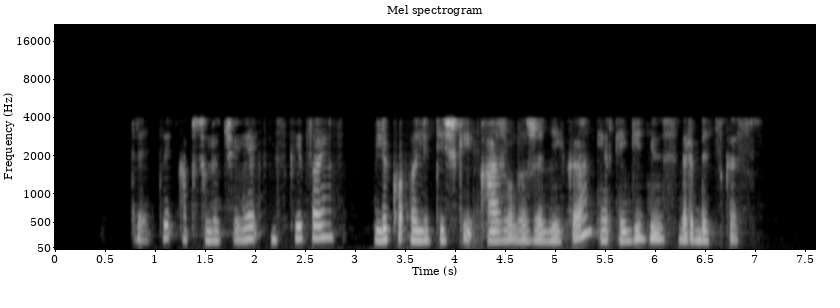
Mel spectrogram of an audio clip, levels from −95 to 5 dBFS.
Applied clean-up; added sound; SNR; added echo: neural mask model DeepFilterNet 3.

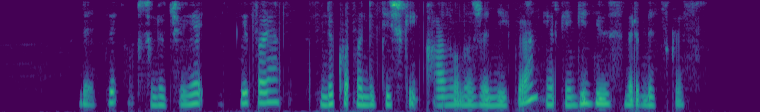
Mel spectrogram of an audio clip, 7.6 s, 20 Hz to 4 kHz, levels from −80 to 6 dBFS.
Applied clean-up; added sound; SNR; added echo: neural separator model SepFormer WHAM!.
